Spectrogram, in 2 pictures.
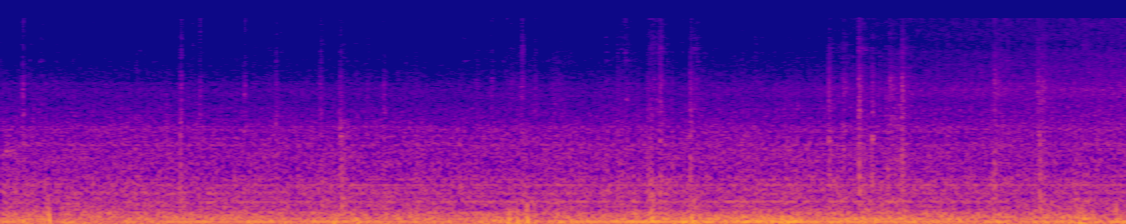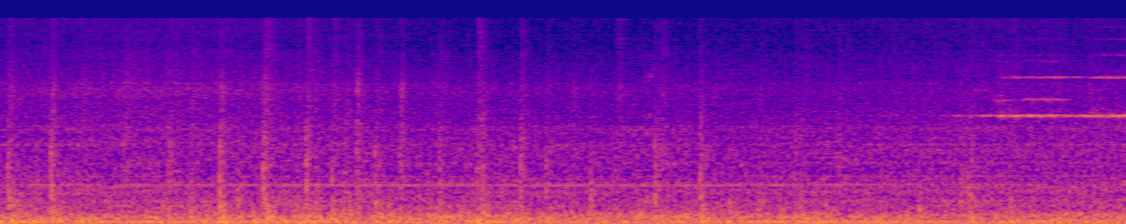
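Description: Miniature passenger train running along its track, heard from an open car: a steady low rumble of wheels on rail with scattered clicks over the rail joints and a faint thin wheel squeal. A high thin tone starts near the end.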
